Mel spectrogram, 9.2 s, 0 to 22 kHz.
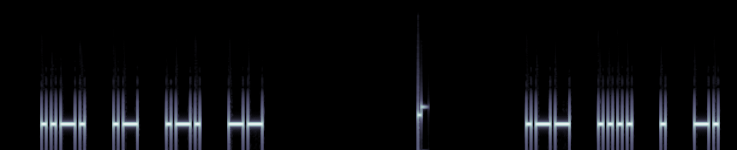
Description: Morse code, heard as a keyed tone, about 20 wpm, spaced as for 14 wpm, 700 Hz. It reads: FARM WHEN
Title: 139 Lesson 23f - Letter f - Words 20wpm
